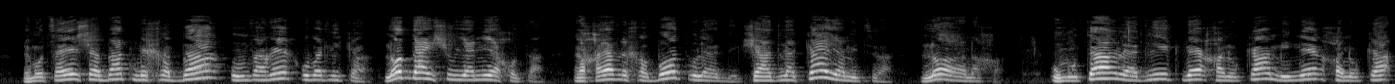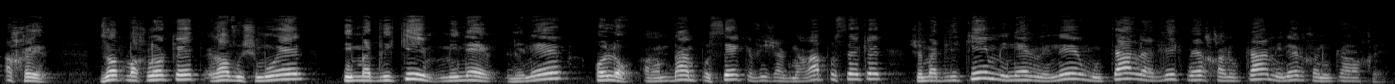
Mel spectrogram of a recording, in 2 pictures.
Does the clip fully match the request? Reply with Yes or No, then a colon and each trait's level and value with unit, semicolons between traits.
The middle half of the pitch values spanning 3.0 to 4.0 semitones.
No: average, 5.2 semitones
